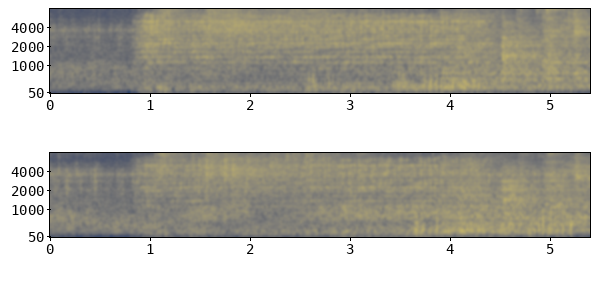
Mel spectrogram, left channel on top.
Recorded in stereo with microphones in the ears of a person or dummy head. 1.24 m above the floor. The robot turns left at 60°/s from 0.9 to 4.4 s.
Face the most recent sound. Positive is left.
turn(degrees=50)  # may be behind; listen again after turning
